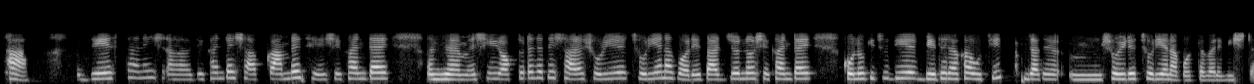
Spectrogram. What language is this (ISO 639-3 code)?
ben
